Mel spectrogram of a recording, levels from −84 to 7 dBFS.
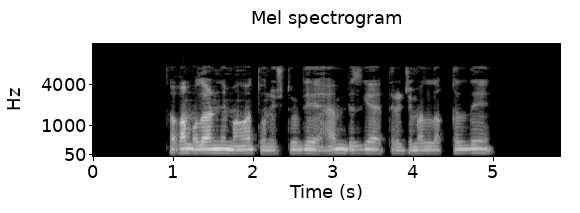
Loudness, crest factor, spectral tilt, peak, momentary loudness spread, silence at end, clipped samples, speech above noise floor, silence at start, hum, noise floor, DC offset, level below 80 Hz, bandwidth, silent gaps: -20 LUFS; 20 dB; -5 dB/octave; 0 dBFS; 12 LU; 0.85 s; under 0.1%; over 71 dB; 0.95 s; none; under -90 dBFS; under 0.1%; -68 dBFS; 7.8 kHz; none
